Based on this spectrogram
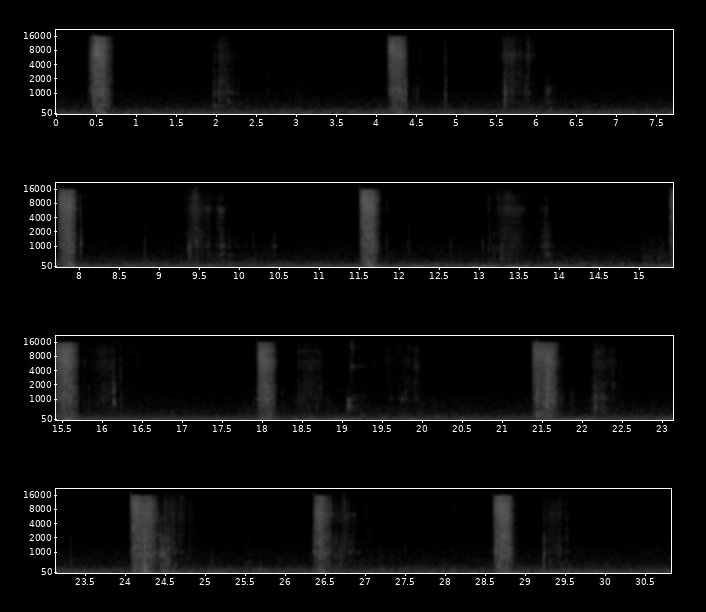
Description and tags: Rake Shoveling
A plastic rake being used as a shovel for coarse sand.
garden, tool, shovel, scoop, rake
